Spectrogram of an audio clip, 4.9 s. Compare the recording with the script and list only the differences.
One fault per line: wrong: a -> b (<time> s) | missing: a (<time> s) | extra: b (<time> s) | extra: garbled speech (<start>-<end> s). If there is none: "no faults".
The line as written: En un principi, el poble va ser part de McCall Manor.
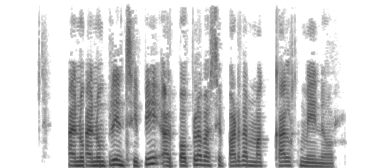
extra: en (1.1 s)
